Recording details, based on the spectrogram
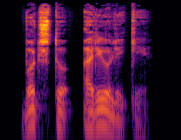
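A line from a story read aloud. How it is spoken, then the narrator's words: Stern. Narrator (Russian): строго сказал он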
